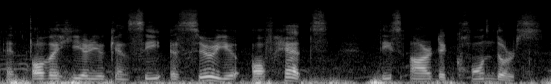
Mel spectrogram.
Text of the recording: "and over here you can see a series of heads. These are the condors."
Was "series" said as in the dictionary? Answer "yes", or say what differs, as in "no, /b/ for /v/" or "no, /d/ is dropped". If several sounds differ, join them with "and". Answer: no, /z/ is dropped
